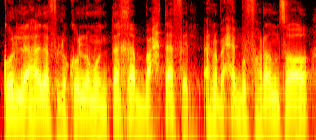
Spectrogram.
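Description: An Egyptian man in his thirties delivers a sports news monologue with a hoarse, mellow voice. He talks emphatically and pushes his pitch up on key words. He speaks standing in a large TV studio on a lapel mic. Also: quick pace. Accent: Egyptian Arabic. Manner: emphatic, rising to excited peaks on key words. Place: large TV studio with video wall.

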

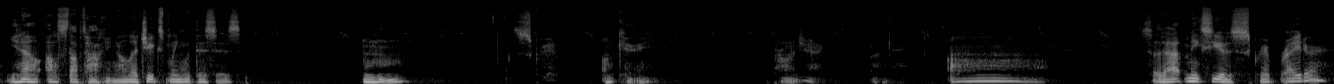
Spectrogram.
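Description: A man playing a friendly, shy young budding voice actor chatting casually with a stranger in an ASMR roleplay, hesitant and softly teasing. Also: medium pitch, husky. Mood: impressed, friendly, then quietly curious. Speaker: audio roleplay performer. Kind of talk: ASMR roleplay, casual one-sided conversation.

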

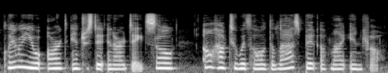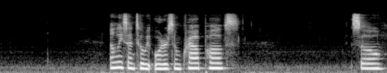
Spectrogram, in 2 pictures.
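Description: A woman playing a flirty, confident female mafia boss in a roleplay audio drama, coy and teasing with breathy asides. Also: sits high, unhurried, long pauses, a little mellow. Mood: coy, flirtatious.

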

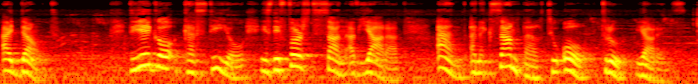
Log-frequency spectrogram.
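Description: An actress playing a poised, haughty government minister in a video game, with a Latin American Spanish accent and a polished, imperious delivery. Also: female voice, on the low side, sing-song, slow, slight background noise. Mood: poised, formal. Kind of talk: video game cutscene acting, press announcement.

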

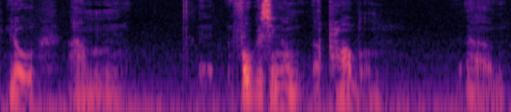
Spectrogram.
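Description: Low, mellow-voiced middle-aged man. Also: sing-song, slow pace, gravelly, slight background noise. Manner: rambling, many restarts and fillers. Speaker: host. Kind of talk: casual interview chat. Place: small shop room with shelves, indoors.

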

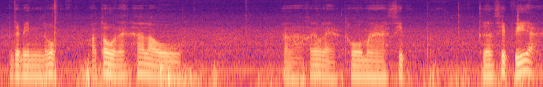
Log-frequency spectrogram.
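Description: A man with a fairly low voice talks through a product demonstration in an informal, unscripted way. He explains step by step, often pausing to find the words. There is clear noise behind him, with vehicle sounds. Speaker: product reviewer demonstrating a gadget.

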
